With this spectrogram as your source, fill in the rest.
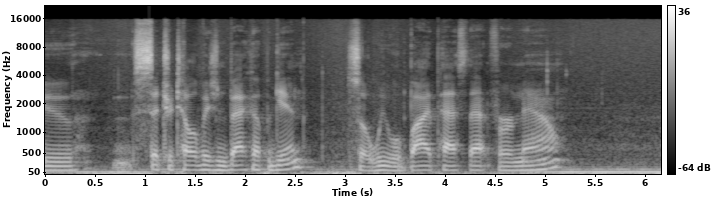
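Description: A man speaks calmly and close, through a clip-on microphone.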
